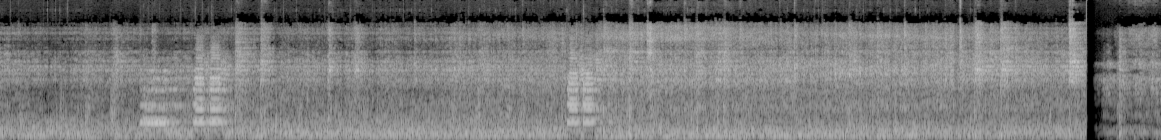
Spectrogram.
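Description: Indian Railways passenger train running on the track with a steady rumble and rail clatter, its horn sounding two short blasts about two to three seconds in and a third near nine seconds. The sound cuts off suddenly near the end.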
